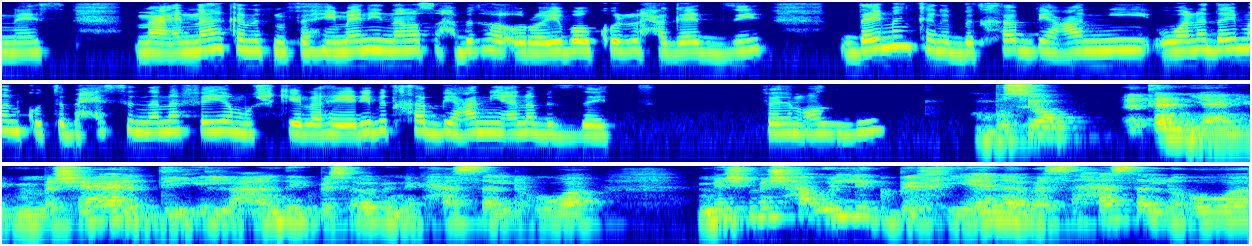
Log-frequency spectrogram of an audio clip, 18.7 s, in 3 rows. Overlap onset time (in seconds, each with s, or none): none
